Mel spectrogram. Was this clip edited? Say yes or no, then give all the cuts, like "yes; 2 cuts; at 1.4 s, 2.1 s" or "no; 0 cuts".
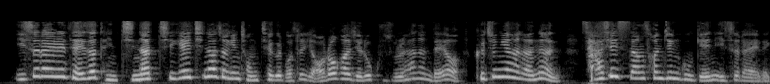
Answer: yes; 1 cut; at 2.8 s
